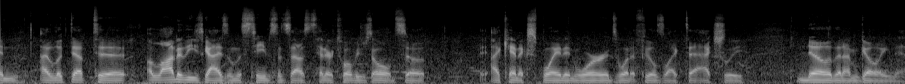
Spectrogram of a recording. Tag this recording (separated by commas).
Speech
